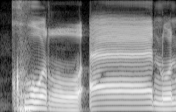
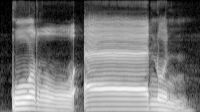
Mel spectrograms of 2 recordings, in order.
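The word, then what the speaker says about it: قُرْآنٌ: Jadi kayak ada becek-beceknya. Quranun enggak boleh. Tapi bacanya insyaallah lebih tepat. Quranun. Quranun. Beda enggak antara ku ku dengan ku? Coba ya diperhatikan perbandingannya itu beda sedikit makhraj.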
